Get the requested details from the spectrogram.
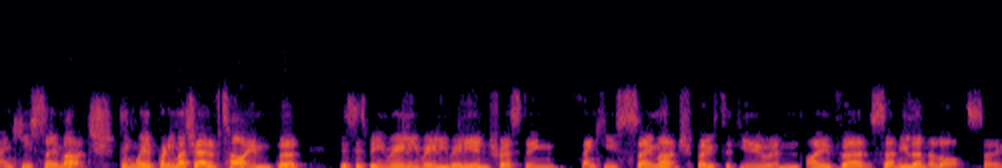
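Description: A man's plain, everyday voice at a medium pitch, with lively intonation and a moderate pace. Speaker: technology executive hosting. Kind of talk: casual interview chat.

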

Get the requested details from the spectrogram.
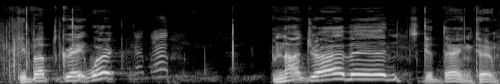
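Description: The voice is a man's. Noticeable background noise fills the recording. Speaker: listener leaving a voicemail. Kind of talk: voicemail message. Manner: casual, rambling with fillers.

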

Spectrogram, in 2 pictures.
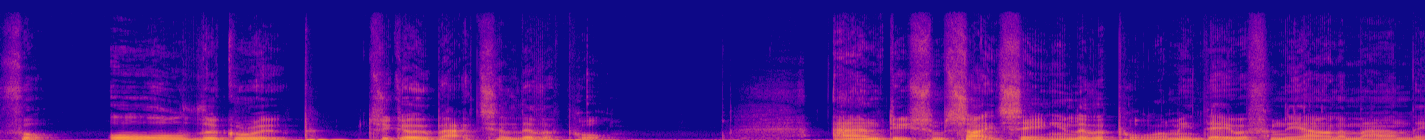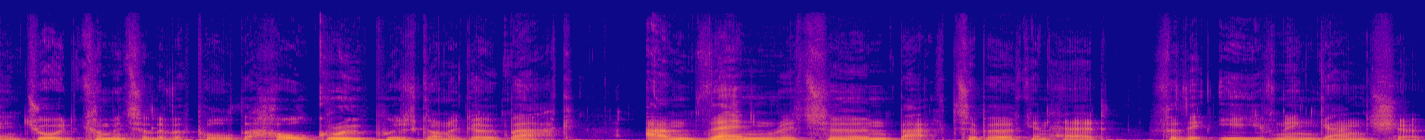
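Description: With lively intonation and a fairly low pitch, a man speaks at a moderate pace on a very clean recording with a silent background. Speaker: podcast host and narrator. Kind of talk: true-crime narration, scripted. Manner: measured, serious storytelling with dramatic build-up.

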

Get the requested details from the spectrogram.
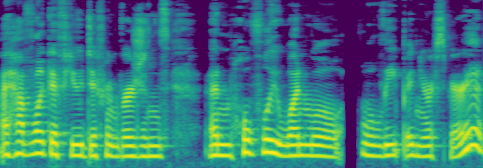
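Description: The recording is very clean, with a silent background. A woman at medium pitch uses ordinary pitch variation in an ordinary speaking voice. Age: 40s. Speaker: faith-based podcast host for working mothers. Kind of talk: solo podcast monologue with devotional teaching.

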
